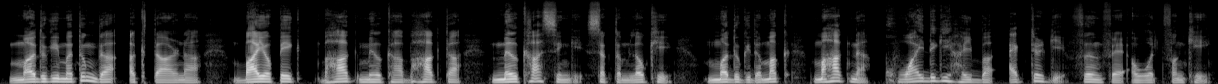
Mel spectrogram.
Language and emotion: Manipuri, neutral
